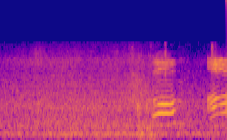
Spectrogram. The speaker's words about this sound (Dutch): Misschien hoor je dit. Ik zit in de auto en eh, ik ga een paar dagjes weg.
